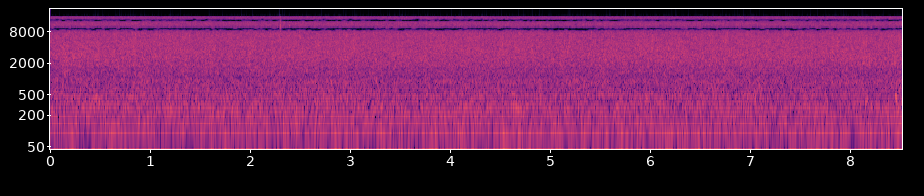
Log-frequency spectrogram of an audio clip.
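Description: Small waterfall cascading over boulders into a stream pool: a steady, even rush of falling water.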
